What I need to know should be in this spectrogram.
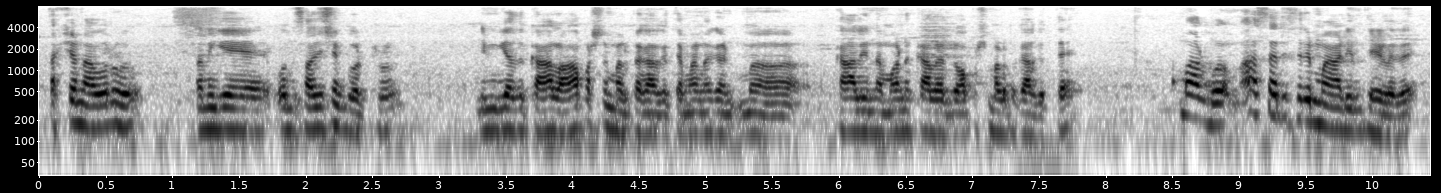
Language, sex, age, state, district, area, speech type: Kannada, male, 45-60, Karnataka, Dakshina Kannada, rural, spontaneous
